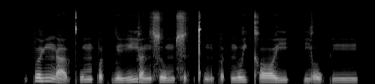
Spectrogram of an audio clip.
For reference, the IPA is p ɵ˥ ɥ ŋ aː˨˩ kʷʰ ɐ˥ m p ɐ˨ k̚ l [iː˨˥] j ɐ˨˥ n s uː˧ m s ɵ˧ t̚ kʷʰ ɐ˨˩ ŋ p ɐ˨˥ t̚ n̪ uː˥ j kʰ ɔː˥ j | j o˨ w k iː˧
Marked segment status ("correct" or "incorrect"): correct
